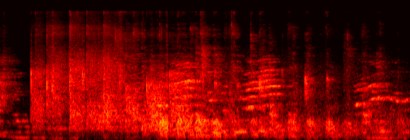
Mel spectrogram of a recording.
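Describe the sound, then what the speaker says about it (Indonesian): Students in a classroom applaud a presenting group, a dense burst of hand clapping that starts abruptly and carries on for several seconds, with voices and chatter mixed in. "Tepuk tangan untuk temannya."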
